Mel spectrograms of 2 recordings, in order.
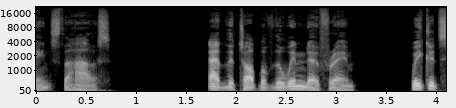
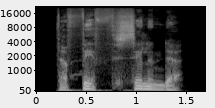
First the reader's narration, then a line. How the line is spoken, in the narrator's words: I whispered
